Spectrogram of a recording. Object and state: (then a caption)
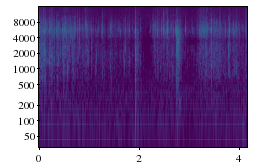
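Plastic bubble wrap. A large sheet of clear plastic bubble wrap with air-filled bubbles is pinched and twisted with fingertips and nails, giving a steady, bright crinkling and rustling. Two sharp pops stand out as bubbles burst, the second louder than the first, and then the soft crinkling continues.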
